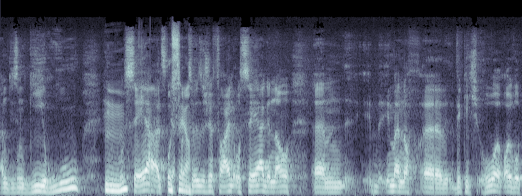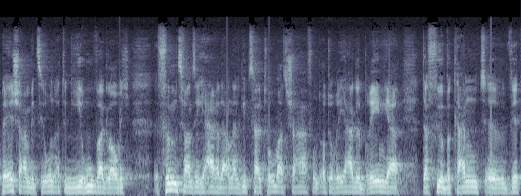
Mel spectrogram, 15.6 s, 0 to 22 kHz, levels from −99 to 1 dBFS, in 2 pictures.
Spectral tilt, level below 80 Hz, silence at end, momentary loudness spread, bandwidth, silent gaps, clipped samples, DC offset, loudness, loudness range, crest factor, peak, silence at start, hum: -6 dB/octave; -38 dBFS; 0 s; 10 LU; 14 kHz; none; under 0.1%; under 0.1%; -13 LUFS; 5 LU; 12 dB; 0 dBFS; 0 s; none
